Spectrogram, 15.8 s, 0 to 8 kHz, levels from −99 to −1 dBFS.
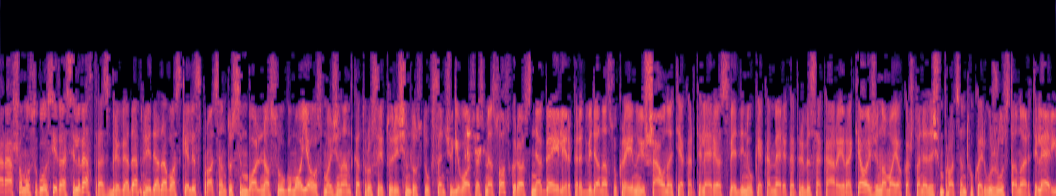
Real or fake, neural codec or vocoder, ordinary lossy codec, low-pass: real; none; MP3, 24 kbps; 7.2 kHz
